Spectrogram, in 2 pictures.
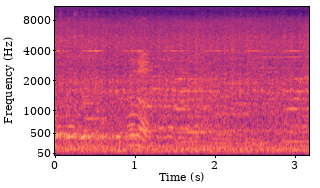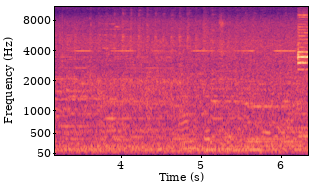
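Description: A crowd of many voices talking at once, blended with steady road-traffic noise.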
